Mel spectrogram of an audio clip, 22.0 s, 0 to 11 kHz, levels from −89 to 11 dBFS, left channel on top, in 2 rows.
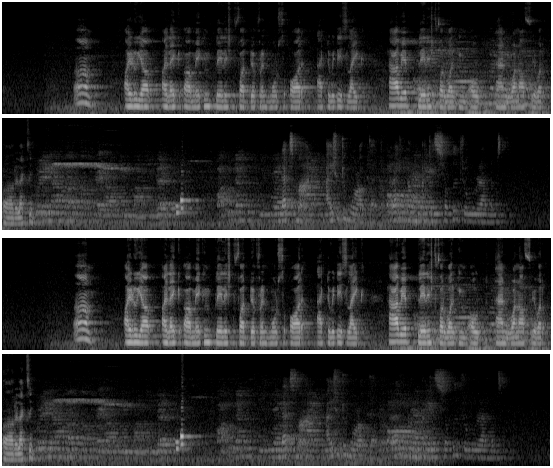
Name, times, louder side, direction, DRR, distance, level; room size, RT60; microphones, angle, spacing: sound 1, 0.8-19.6, left 1 dB, 55° left, 5.9 m, -50 dB
voice 1, 1.4-1.9 2.4-7.2 7.7-9.6 9.9-11.6 14.4-14.8, right 4 dB, 35° right, 0.4 m, -33 dB
voice 2, 16.5-21.0, left 3 dB, 85° left, 2.3 m, -51 dB
13.0 x 10.5 x 6.0 m
head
